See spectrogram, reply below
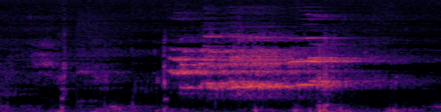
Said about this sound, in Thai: ไก่ตัวนี้เสียงดังดัง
